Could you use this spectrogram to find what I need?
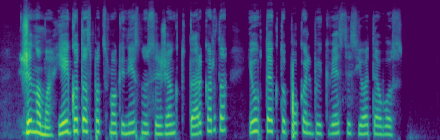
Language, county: Lithuanian, Vilnius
